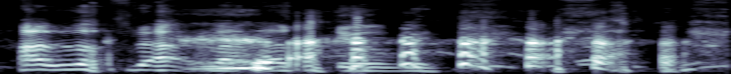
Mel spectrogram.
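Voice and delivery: high, loud real laughter through the words; helpless laughing, pitch shooting up; cracking up. Real, not acted. Host tickled by co-host's Richarlison joke, cracking up.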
